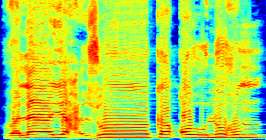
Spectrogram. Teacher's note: काफ और कौफ दोनों जमा हो गए, ऐसा ना हो जाए कि दोनों पूर हो जाए या दोनों बारीक हो जाए। वला यहज़ुनका क़ौलुहुम, मीम जो निशानी वो वक्फ़े लाजिम की है, जहाँ पर भी मीम की निशानी आवे वहाँ पर रुकना ज़रूरी है।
